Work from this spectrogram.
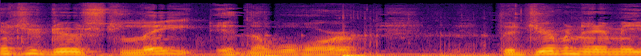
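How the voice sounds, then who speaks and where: Moderate pacing from a man, with noticeable background noise behind him. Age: 80s+. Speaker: war veteran, bomber pilot. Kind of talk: museum gallery narration.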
